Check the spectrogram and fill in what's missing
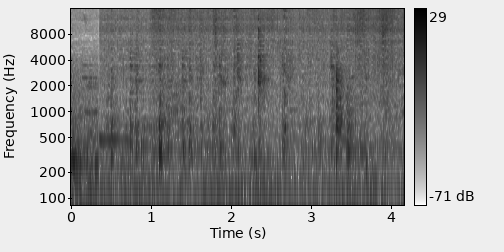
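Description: Spices for tempering sizzle and crackle in hot oil in an iron pan while a spoon stirs and scrapes, close and steady.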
